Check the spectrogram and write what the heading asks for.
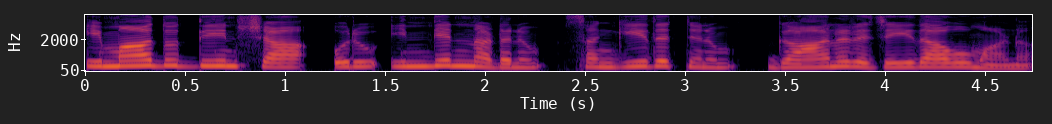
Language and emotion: Malayalam, neutral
